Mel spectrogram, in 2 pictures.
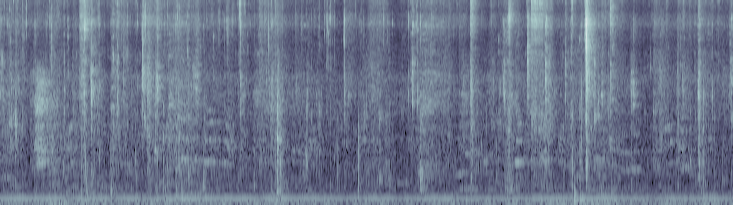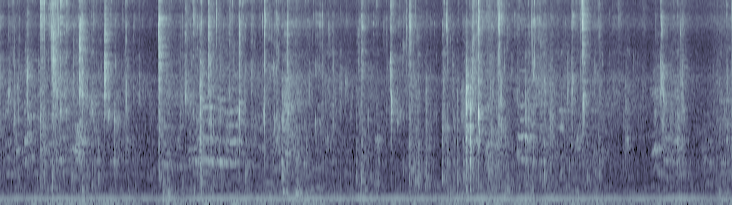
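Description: Close-miked eating sounds: wet lip smacks, chewing and finger-sucking as meat is picked off bones by hand, in short irregular clicks over a steady low hum.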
